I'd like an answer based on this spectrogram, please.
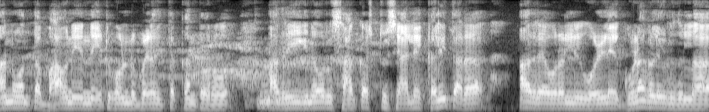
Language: Kannada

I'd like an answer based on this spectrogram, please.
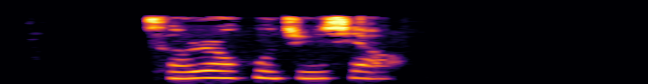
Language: Chinese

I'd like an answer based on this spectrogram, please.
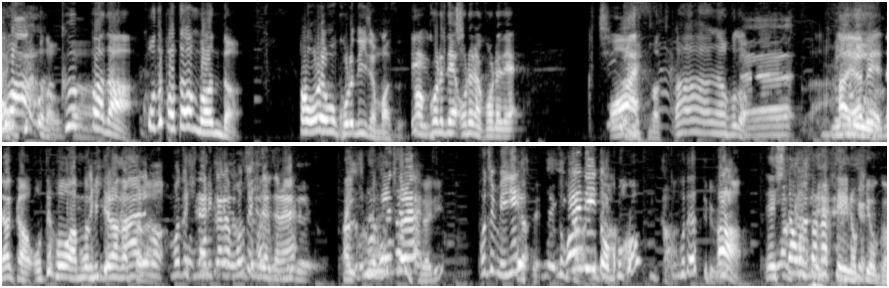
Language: Japanese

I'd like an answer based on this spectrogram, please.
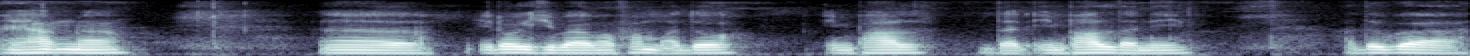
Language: Manipuri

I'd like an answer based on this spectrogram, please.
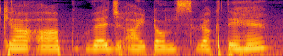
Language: Urdu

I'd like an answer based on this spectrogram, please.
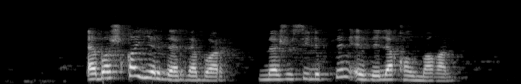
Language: Bashkir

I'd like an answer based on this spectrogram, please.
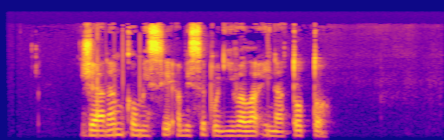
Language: Czech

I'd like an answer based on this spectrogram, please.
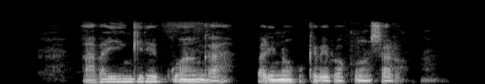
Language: Ganda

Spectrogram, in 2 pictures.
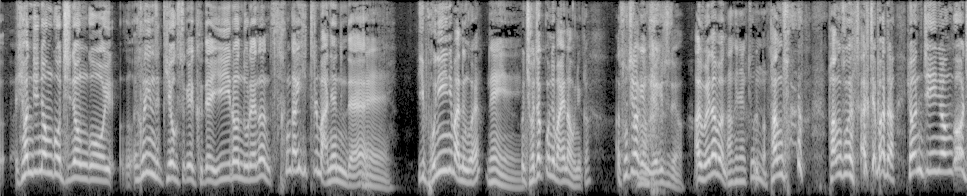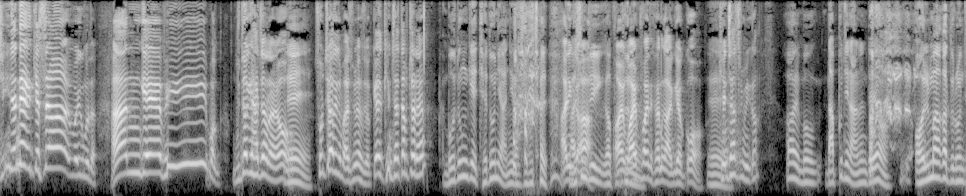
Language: Korean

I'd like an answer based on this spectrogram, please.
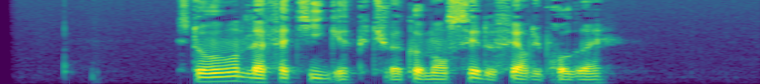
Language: French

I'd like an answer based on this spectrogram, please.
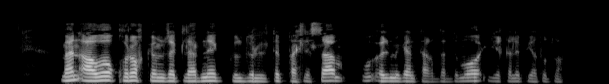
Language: Uyghur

